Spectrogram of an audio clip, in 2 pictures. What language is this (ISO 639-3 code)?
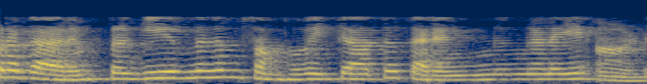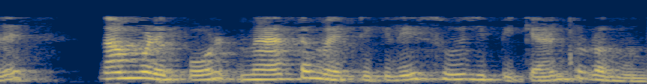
mal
